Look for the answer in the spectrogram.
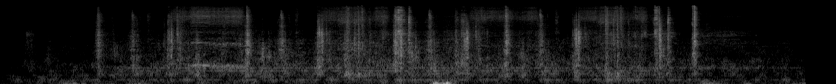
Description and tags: Photocopier printing some papers.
